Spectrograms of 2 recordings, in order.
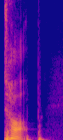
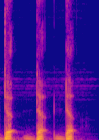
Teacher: a D sound like d d d do instead of top when you say t your vocal cords do not vibrate but when you say d your vocal cords vibrate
